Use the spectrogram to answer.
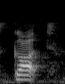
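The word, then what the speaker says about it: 午: bird and the mountain and your walker book good god you et/pt all right let's get the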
